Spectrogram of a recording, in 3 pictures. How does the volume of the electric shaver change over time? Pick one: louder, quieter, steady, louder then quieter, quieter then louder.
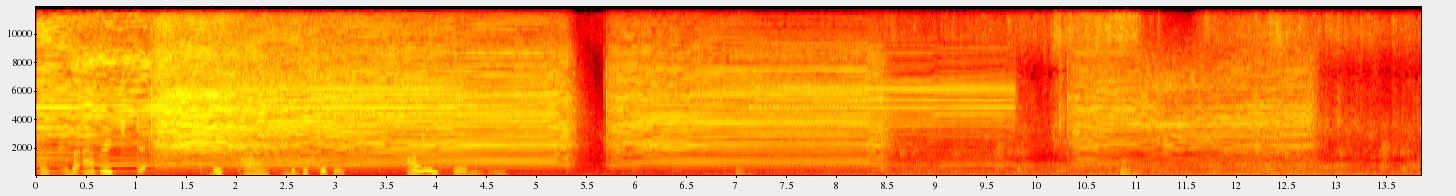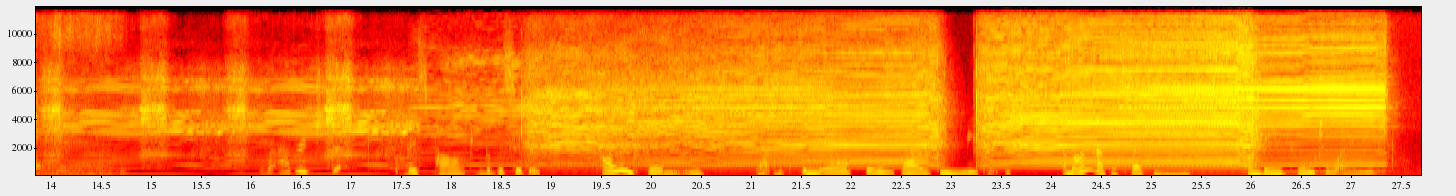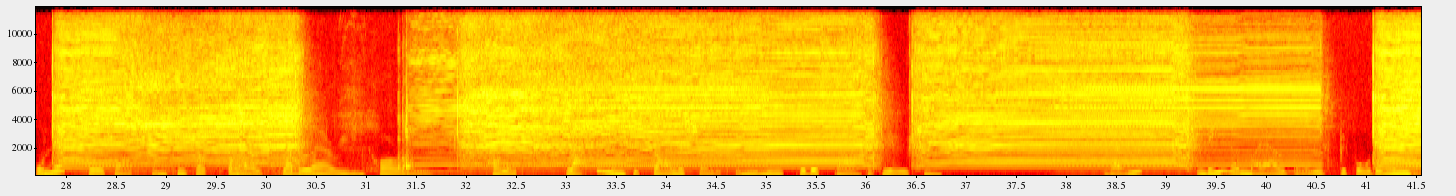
quieter then louder.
